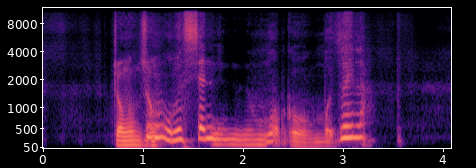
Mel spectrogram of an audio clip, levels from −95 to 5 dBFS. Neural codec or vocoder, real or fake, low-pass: codec, 16 kHz in and 24 kHz out, 0.4 kbps, LongCat-Audio-Codec, four codebook decoder; fake; 10.8 kHz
